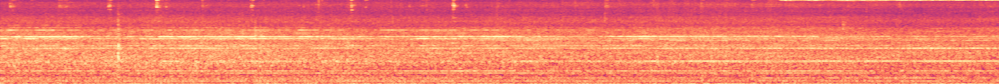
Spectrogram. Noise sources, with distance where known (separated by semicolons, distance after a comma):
engine of unclear size, far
